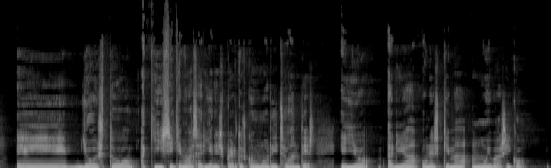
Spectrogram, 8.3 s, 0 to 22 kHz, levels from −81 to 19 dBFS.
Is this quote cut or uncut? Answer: uncut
